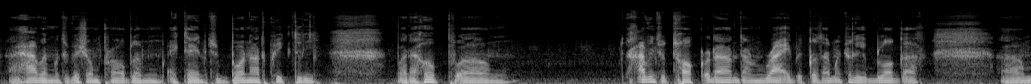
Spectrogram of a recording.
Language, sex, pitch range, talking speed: English, male, 90-105 Hz, 155 wpm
